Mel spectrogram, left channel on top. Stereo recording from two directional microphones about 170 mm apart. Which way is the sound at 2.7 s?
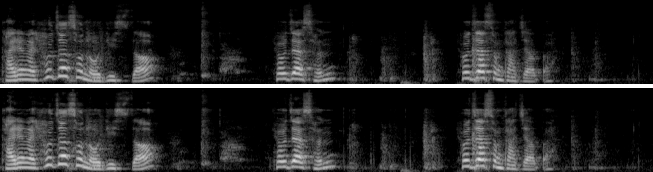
15° right (ahead or behind).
